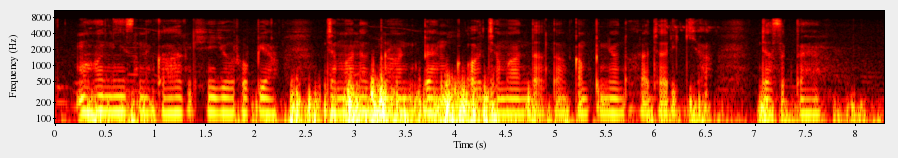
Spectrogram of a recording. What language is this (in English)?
Hindi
